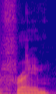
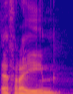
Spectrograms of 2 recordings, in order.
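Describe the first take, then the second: First: The name is said in a familiar English form. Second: The name is said close to its Hebrew form. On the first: "I've always heard it as Ephraim" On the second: "It's roughly what it would how you pronounce it in Hebrew"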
